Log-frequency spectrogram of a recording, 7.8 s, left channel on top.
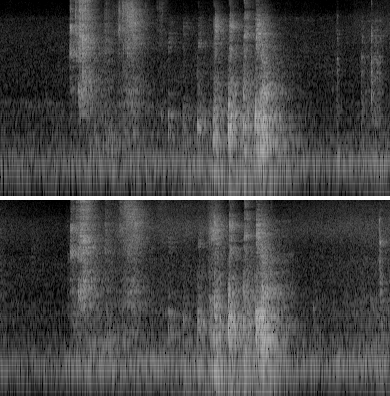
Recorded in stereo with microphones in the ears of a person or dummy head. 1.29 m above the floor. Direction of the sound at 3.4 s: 25° left (ahead or behind).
